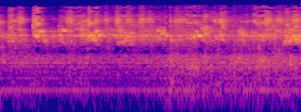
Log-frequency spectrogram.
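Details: Australian budgerigars kept with other birds and chicks give a jumble of high chirps and brief squawks, several louder bursts standing out above the continuous twitter and a low hum.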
